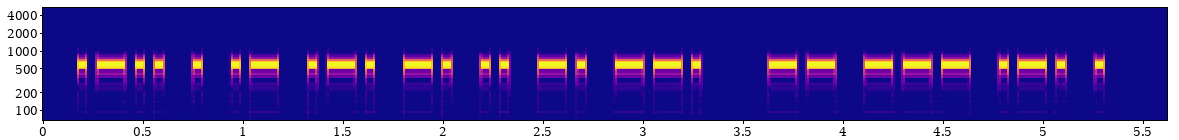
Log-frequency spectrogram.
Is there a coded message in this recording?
Yes: Morse code from 0.2 to 5.3 s, heard as a keyed tone, about 25 wpm, 600 Hz. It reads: LEARNING MORE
